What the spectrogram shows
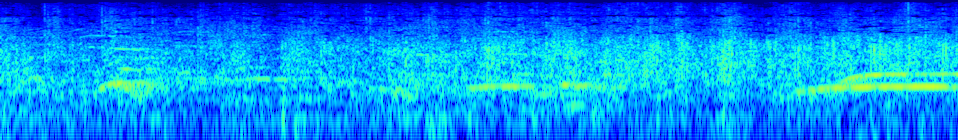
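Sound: audience clapping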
